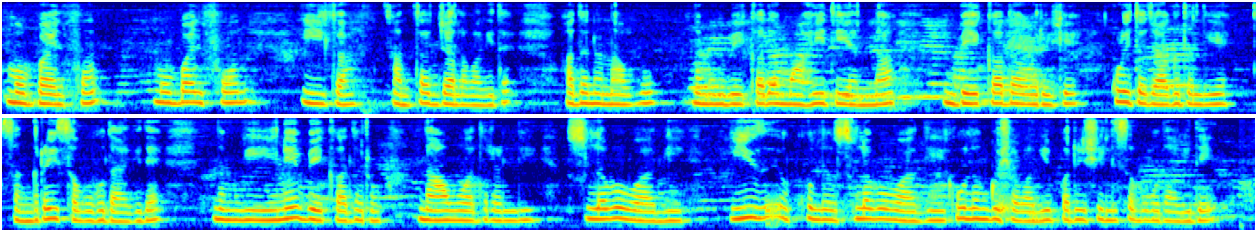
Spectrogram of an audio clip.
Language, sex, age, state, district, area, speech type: Kannada, female, 30-45, Karnataka, Tumkur, rural, spontaneous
